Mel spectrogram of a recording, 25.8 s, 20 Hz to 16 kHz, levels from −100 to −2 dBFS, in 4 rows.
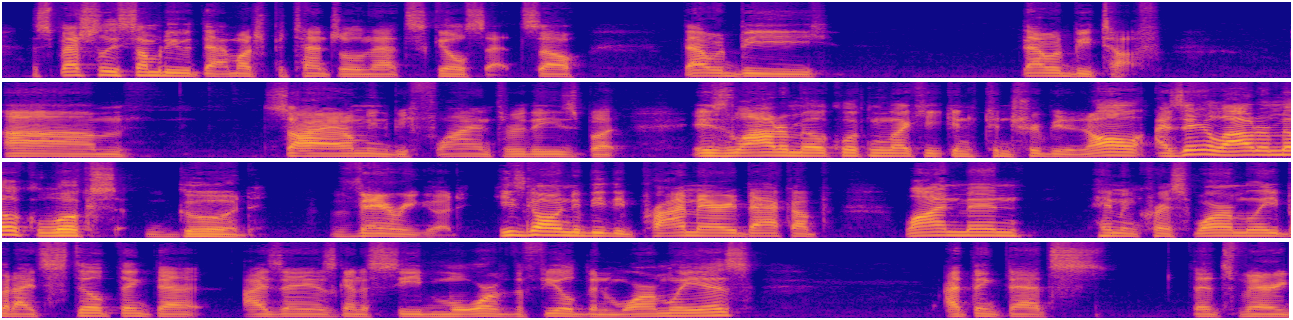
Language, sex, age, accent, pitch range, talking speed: English, male, 20-39, American, 115-150 Hz, 180 wpm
